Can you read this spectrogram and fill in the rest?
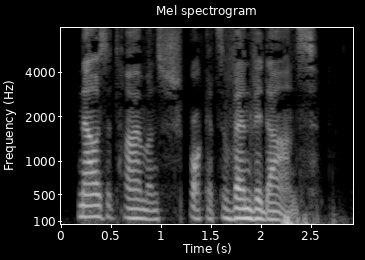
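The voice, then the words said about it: Put-on German accent. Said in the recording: “Can you do a German accent? ... that sounded ... Spanish. ... That's Brazilian.”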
